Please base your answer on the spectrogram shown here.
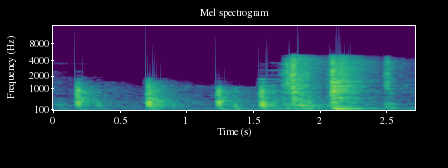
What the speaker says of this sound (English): Archie, the door, our guests are arriving.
